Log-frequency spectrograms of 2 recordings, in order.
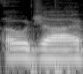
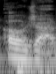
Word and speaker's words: ogive: So this is called an ogive, or pronounced O-J-I-V-E. This is an ogive.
